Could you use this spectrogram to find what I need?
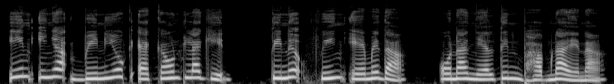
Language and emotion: Santali, sad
